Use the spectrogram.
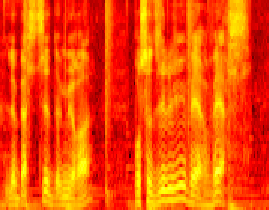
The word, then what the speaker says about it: Vers: Ce matin, on quitte notre petit joli hôtel à Labastide-Murat pour se diriger vers Vers. Ici, dans le sud de la France, ils prononcent le S, parce que Vers, ça s'écrit V-E-R-S.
